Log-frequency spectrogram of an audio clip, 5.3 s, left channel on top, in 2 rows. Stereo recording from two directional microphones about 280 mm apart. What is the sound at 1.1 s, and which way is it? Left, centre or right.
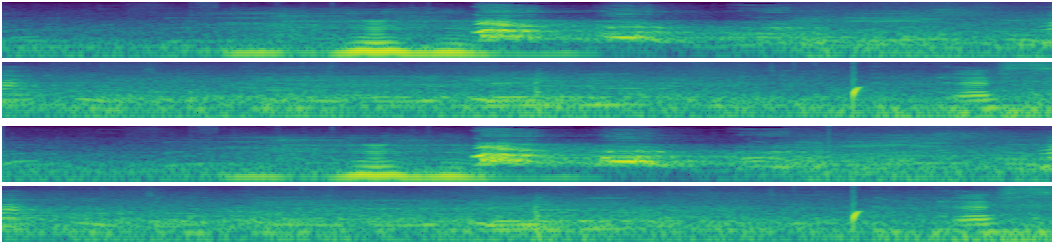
Speech, right.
